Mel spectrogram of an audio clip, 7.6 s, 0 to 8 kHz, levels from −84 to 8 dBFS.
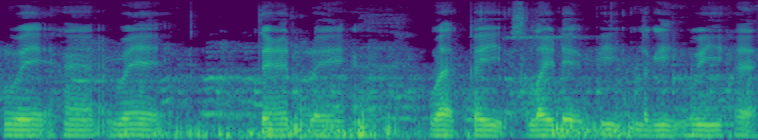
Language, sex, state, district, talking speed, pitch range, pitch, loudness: Hindi, male, Rajasthan, Bikaner, 105 wpm, 110-115 Hz, 115 Hz, -17 LUFS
